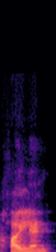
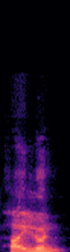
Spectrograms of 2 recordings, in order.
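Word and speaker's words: Højlund: section go after it it's Holland okay it's not highland highland it's Holly loon you know so Rasmus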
